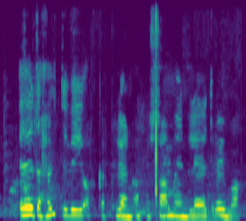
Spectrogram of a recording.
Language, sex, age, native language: Icelandic, female, 11, Icelandic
